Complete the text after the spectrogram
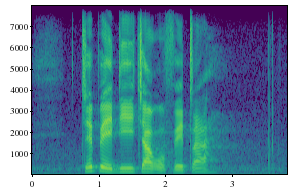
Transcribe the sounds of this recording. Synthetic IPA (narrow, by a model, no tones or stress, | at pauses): t͡ʃʼepʼedit͡ʃʼaɣʊfɪːtʼa̰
